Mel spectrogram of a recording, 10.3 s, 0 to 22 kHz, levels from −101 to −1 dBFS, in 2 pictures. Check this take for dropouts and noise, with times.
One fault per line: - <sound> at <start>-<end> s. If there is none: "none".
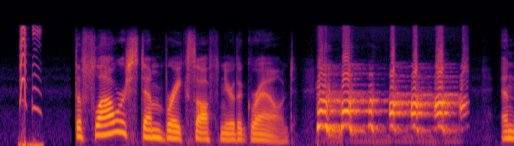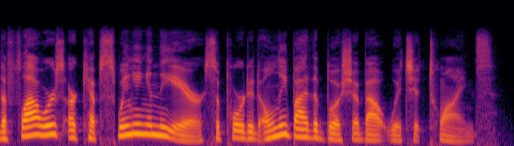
- squeak at 0.2-0.4 s
- laugh at 3.2-4.7 s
